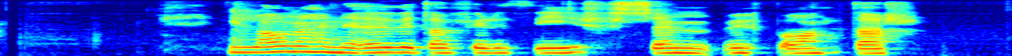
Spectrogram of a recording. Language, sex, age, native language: Icelandic, male, 11, Icelandic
